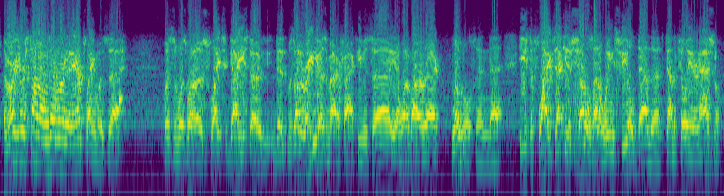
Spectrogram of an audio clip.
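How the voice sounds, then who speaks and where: A man's voice: lowish voice, a little fast. A man chatting casually and telling joking anecdotes over a two-way radio. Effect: two-way radio transmission. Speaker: amateur radio operator chatting on a radio round table. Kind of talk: casual chat. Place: radio transmission picked up by a receiver. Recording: muffled, staticky radio reception with faint noise.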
